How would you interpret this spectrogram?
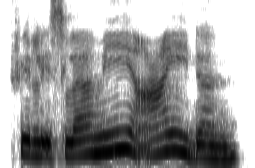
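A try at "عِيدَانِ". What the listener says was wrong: Tapi Anda dengarnya ini ya masih fathah ya. Iya, kasrah.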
